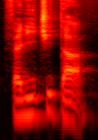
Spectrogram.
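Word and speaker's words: felicità: A osobno jako trzeci i ostatni podpunkt właśnie te słowa, które mają akcent na ostatnią sylabę. Tak to wygląda jak na przykład te dwa słowa, które już padły. Ativita, felicita, aktywność, radość.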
